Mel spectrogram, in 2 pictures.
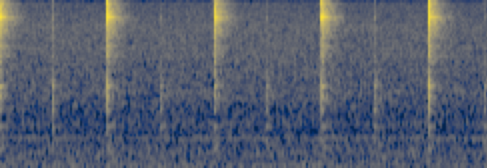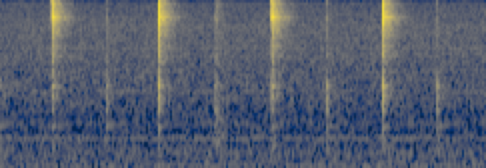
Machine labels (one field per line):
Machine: valve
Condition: normal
